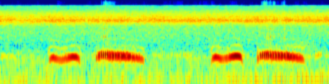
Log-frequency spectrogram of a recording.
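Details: Spotted dove cooing at a trapping site; two clear phrases, each a brief wavering note leading into a longer flat, husky coo, against steady high-pitched hiss.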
